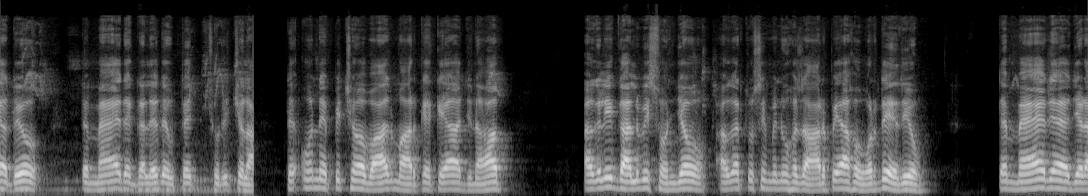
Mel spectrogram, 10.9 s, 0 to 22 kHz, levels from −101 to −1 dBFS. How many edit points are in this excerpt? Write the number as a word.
one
